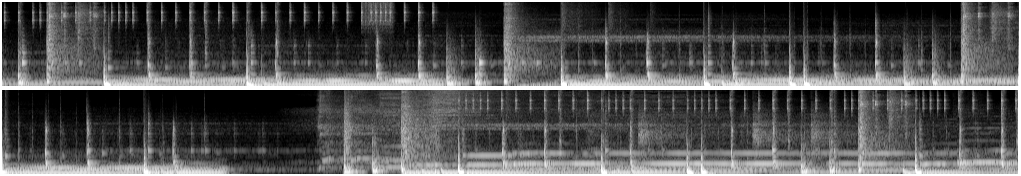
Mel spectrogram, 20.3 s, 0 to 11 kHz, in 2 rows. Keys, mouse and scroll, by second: 5.1 click, 6.6 click, 8.0 right click, 8.9-10.4 drag, 10.9 click, 12.6 click, 13.1 click, 13.4-14.9 drag, 15.4 click, 15.8 s, 16.5 click, 17.5 click, 17.9 click, 19.0 click.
